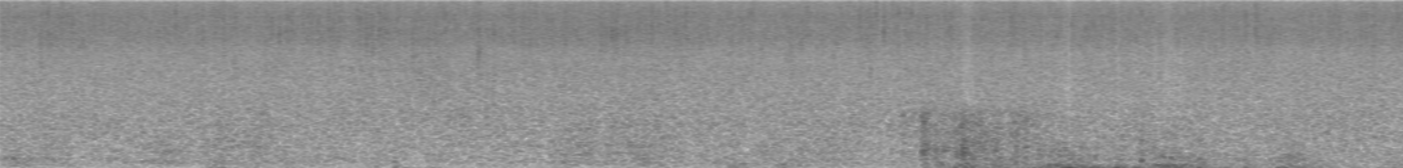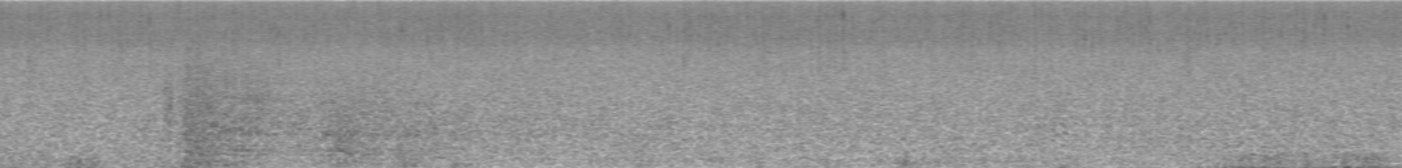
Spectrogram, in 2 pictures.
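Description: Steady rain with low rolls of thunder. The biggest roll comes about a third of the way in and lasts a few seconds, a weaker one follows a few seconds later, and another builds just before the end.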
